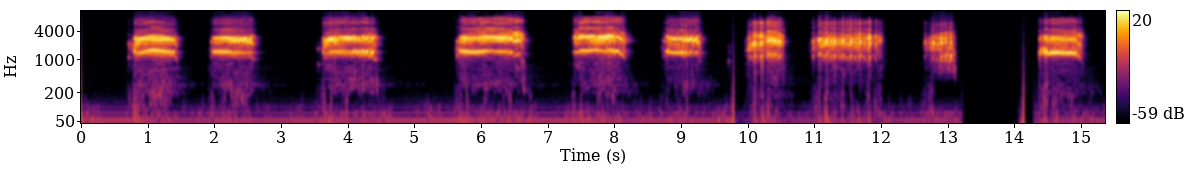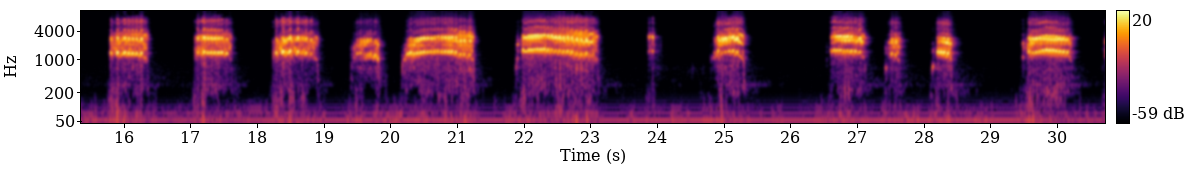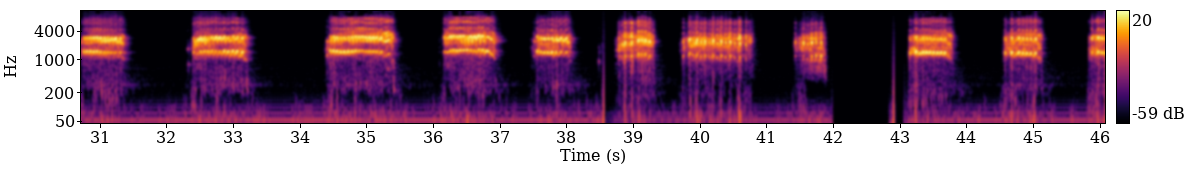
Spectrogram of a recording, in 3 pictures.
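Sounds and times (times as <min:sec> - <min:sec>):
palm civet shrill cries: 0:00.7 - 0:02.7, 0:03.6 - 0:04.6, 0:05.6 - 0:06.7, 0:07.4 - 0:09.4, 0:10.0 - 0:13.2, 0:14.4 - 0:15.1, 0:15.8 - 0:16.4, 0:17.0 - 0:21.3, 0:21.9 - 0:23.2, 0:24.8 - 0:25.4, 0:26.6 - 0:28.5, 0:29.5 - 0:31.5, 0:32.3 - 0:33.4, 0:34.4 - 0:35.5, 0:36.2 - 0:40.8, 0:41.4 - 0:42.0, 0:43.1 - 0:43.9, 0:44.6 - 0:45.2.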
